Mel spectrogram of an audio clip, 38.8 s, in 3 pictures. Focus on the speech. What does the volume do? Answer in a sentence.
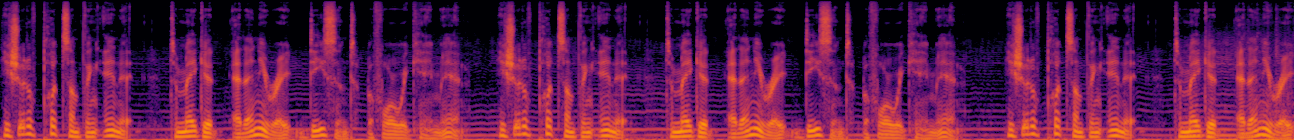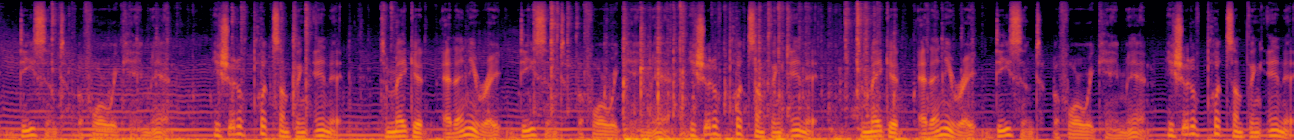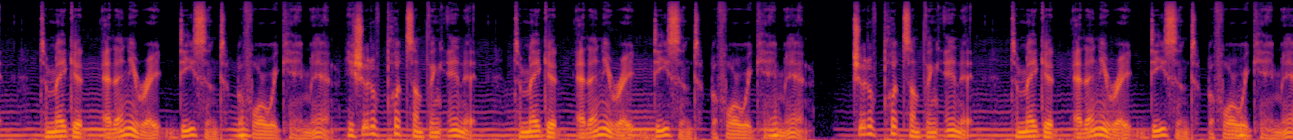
The loudness of the speech stays about the same.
